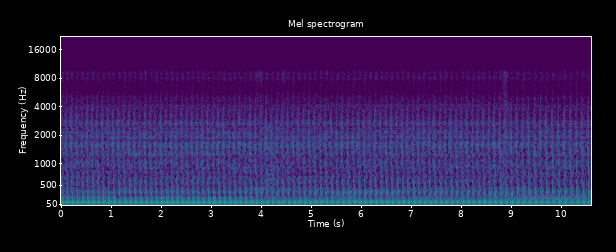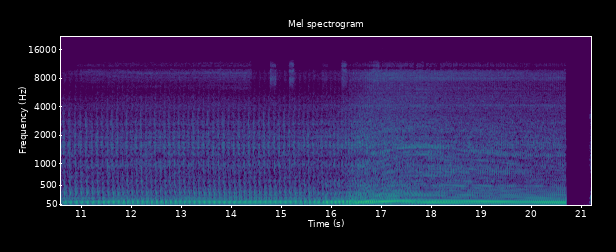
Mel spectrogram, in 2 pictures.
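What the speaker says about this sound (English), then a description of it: "The question is the knock normal for these 250 Kawasaki's at low RPMs?" A Kawasaki 250 Ninja sport bike engine idles at low RPM with a rapid, even knocking tick throughout, close and steady, with the revs briefly rising near the end before it cuts out.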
